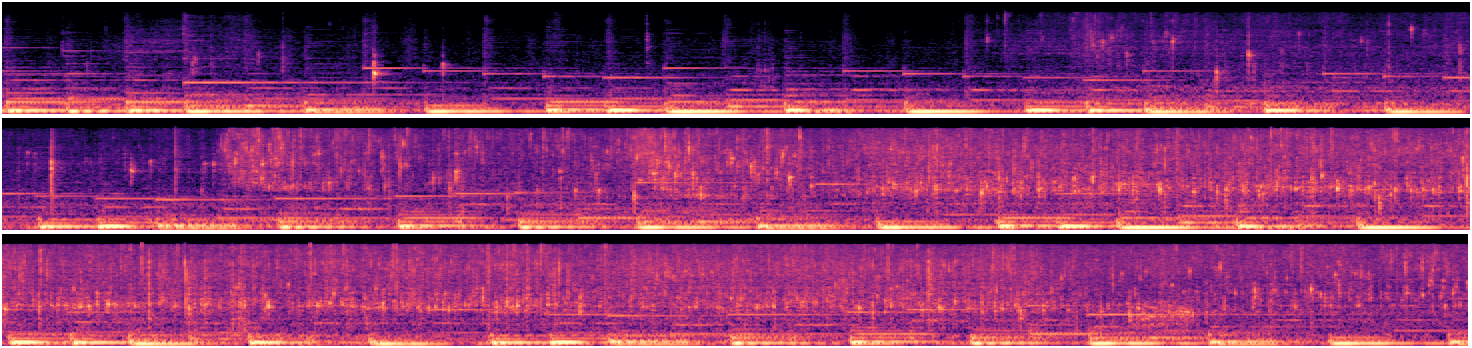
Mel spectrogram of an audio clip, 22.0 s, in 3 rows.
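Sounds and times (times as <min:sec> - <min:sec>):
pepper deep-frying in oil: 0:04.8 - 0:22.0.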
